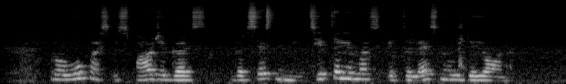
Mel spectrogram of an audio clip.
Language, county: Lithuanian, Vilnius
